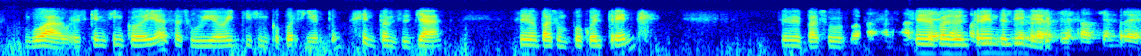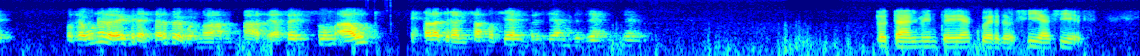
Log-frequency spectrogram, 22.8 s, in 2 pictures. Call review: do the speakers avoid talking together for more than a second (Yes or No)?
No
